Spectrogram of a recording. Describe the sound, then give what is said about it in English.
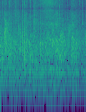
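An audience gives the Lord a big round of applause, many hands clapping together in a dense, steady crackle that holds an even level for the whole short stretch. “Why don't you give the Lord a big round of applause?”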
